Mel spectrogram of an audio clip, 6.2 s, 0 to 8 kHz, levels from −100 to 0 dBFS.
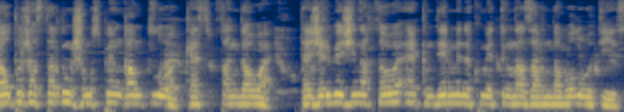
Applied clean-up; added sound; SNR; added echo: classical method WPE with log-MMSE.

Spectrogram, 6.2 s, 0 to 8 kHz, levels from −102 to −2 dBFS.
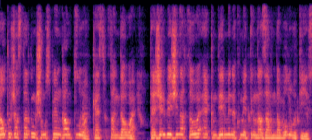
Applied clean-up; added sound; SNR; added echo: neural mask model DeepFilterNet 3.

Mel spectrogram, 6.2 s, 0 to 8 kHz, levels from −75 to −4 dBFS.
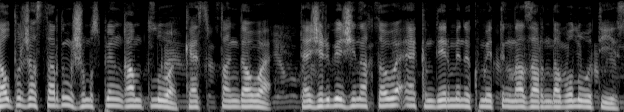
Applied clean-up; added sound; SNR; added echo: none; none; none; none.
